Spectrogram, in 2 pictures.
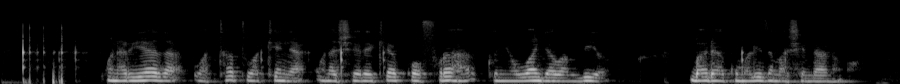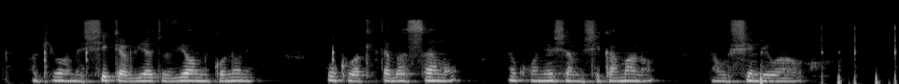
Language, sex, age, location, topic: Swahili, male, 18-24, Wajir, government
